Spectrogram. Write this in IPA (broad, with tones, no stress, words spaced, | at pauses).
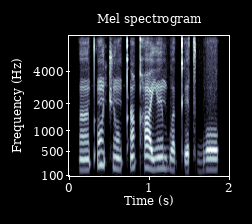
ɐ̃˨˥tʼõ˥ t͡ʃõ˧kʼɐ̃˥qʰɐ˥˨ jẽ˥ bɐ˧kʼe˧t͡s bo˥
